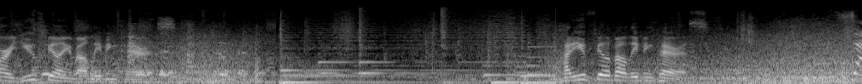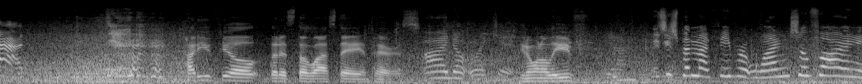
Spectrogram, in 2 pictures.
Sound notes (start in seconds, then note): 2.8 melancholy music; 9.6 laughing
